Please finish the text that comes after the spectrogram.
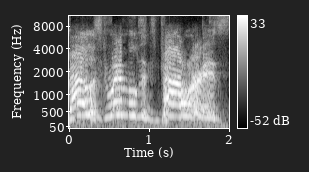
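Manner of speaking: high, loud, excited shout. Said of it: "Solomon, like, has an idea".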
